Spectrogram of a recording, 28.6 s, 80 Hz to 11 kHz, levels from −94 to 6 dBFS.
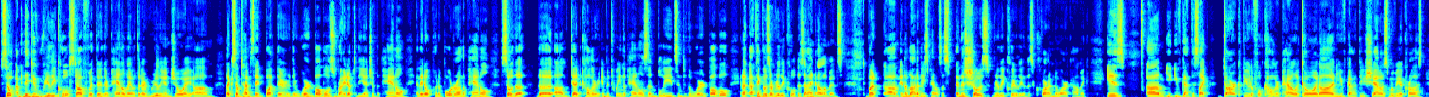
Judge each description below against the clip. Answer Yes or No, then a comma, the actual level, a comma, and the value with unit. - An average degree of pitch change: Yes, average, 3.1 semitones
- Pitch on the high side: No, low, 135 Hz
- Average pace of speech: No, fast, 225 wpm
